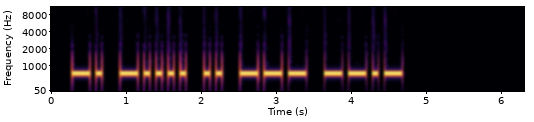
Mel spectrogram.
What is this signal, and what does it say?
Morse code, heard as a keyed tone, about 15 wpm, 700 Hz. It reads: N6IOQ
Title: USA Call Signs Repeated 3x 15wpm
